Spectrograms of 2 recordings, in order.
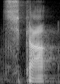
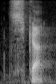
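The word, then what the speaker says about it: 地下: If you follow the rule that we move the accent to not keep it on a syllable, on a mora with a vowel barely heard if at all, then it would become chika. So the accent on the ka.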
